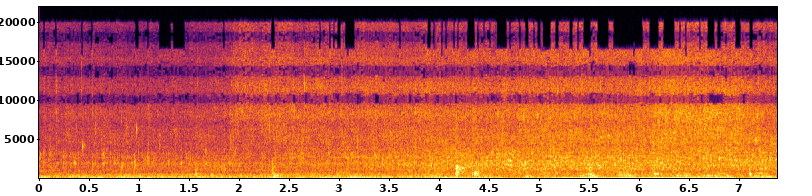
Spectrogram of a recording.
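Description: Chilies and curry leaves fry in hot oil as a base for chicken 65 biryani, making a steady, moderately loud hiss and fine crackle with a low background hum.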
